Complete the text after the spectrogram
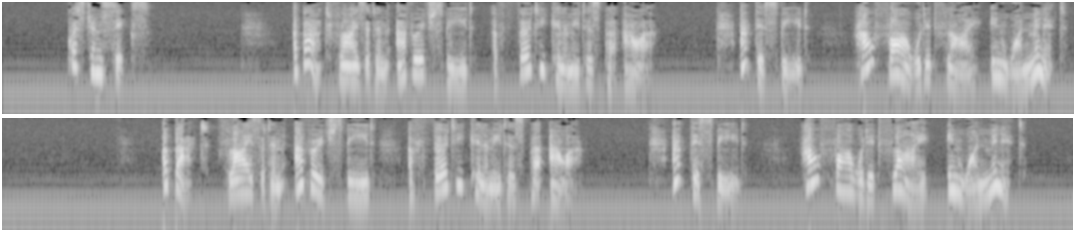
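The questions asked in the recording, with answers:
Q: At this speed, how far would it fly in 1 minute?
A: 0.5 km (500 m)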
